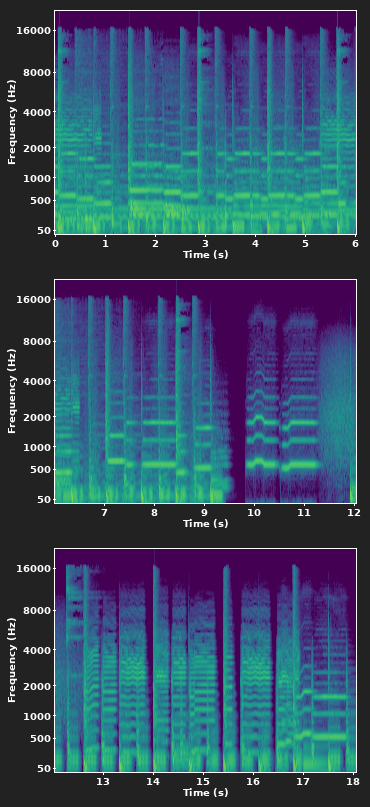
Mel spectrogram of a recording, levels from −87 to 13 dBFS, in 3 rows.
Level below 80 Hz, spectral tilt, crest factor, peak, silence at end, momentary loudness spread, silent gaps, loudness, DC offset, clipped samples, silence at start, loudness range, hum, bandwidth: -26 dBFS; -5 dB/octave; 16 dB; 0 dBFS; 0 s; 7 LU; none; -16 LUFS; under 0.1%; under 0.1%; 0 s; 4 LU; none; 17 kHz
